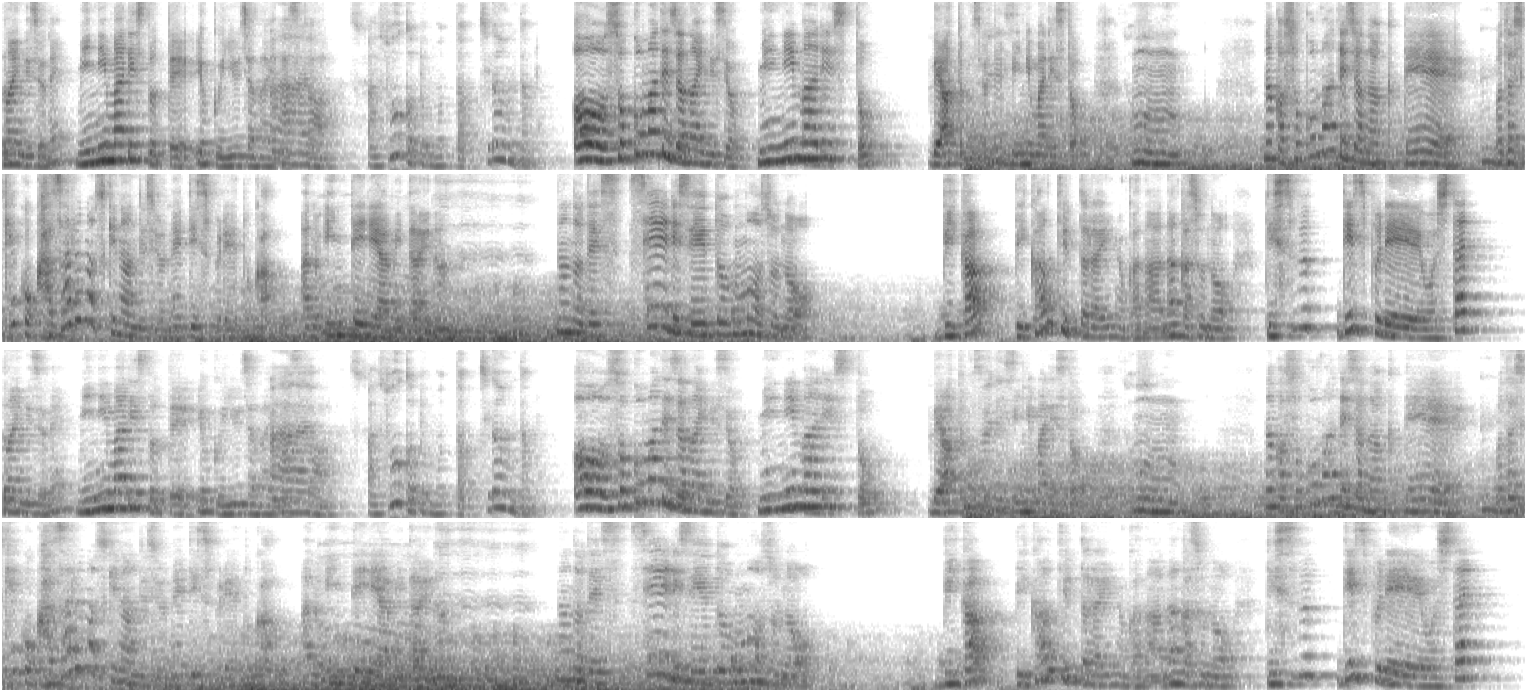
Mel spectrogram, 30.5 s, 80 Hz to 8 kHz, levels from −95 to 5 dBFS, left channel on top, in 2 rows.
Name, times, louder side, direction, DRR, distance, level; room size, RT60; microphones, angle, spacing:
voice 1, 0.0-3.2 5.7-8.7 9.3-10.8 11.3-11.8 12.6-14.6 14.9-17.9 18.2-19.7 20.8-23.3 24.6-27.5 27.9-29.9, left 4 dB, 85° left, 0.4 m, -32 dB
voice 2, 2.7-3.2 3.5-5.3 8.0-8.3 9.3-10.7 11.2-11.6 13.1-13.2 13.7-14.0 14.8-15.1 18.4-20.6, equal, 5° right, 0.3 m, -42 dB
sound 1, 9.6-25.8, equal, 90° right, 0.7 m, -32 dB
2.3 x 2.1 x 3.2 m
head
